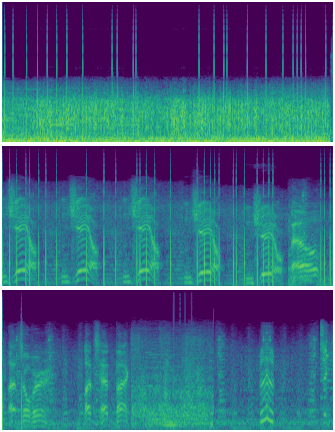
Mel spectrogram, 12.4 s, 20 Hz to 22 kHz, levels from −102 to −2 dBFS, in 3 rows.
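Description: From 0.03 to 8.53 s the audio carries a train of clicks: about 50 same-shaped pulses, unevenly spaced at 6.6 per second and roughly 15 dB above the signal, most likely interference or a faulty connection or power supply. From 10.41 to 10.65 s a short processor overload crackle sounds grittier and tearing rather than ticking. A handful of missed deadlines repeat old audio with hard edges, which fits buffers of around 3 ms.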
